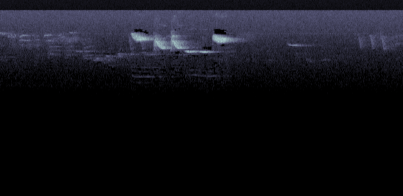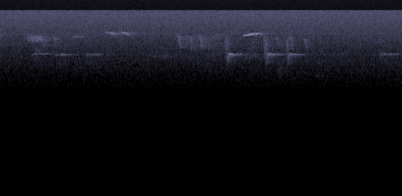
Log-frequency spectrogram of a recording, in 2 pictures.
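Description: Small birds singing and calling: a short burst of quick, high song notes about two seconds in, with faint high chirps scattered through the rest.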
